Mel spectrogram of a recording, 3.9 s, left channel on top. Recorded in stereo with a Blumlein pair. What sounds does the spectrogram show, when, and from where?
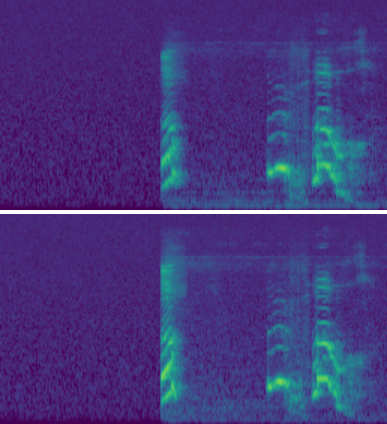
1.6 s a child speaking: 50° right, 0.6 m; by 3.9 s 5° left, 2.0 m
